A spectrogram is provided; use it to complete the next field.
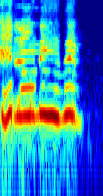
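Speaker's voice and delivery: very high, loud outburst.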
